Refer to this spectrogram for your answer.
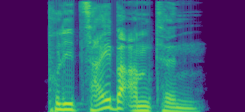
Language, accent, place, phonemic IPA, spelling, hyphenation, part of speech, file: German, Germany, Berlin, /poliˈt͡saɪ̯bəˌʔamtɪn/, Polizeibeamtin, Po‧li‧zei‧be‧am‧tin, noun, De-Polizeibeamtin.ogg
- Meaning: female equivalent of Polizeibeamter: policewoman, female police officer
